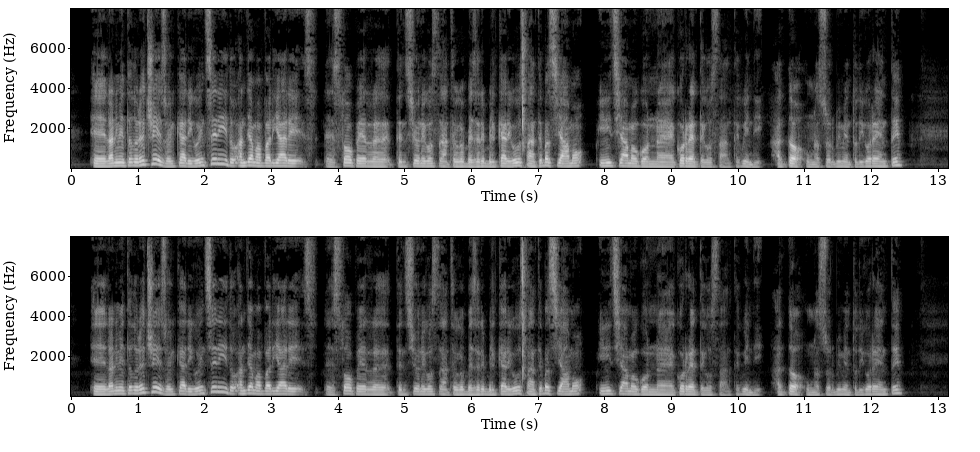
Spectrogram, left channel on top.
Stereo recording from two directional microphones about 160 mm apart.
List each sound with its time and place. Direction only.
0.3 s speech: 35° right (ahead or behind)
